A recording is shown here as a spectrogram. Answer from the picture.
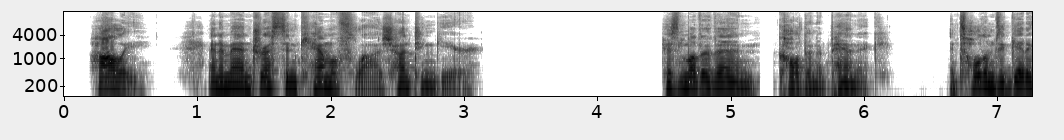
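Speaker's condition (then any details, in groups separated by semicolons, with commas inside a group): No condition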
